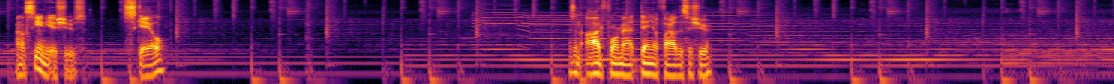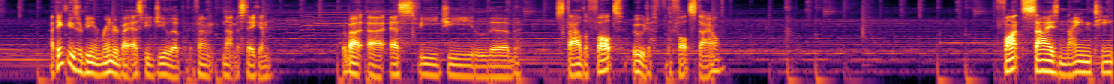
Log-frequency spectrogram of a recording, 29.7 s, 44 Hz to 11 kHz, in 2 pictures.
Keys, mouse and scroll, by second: 18.8 Escape, 20.2-21.9 typing, 23.2 Down, 25.4 Return, 26.2 Down.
